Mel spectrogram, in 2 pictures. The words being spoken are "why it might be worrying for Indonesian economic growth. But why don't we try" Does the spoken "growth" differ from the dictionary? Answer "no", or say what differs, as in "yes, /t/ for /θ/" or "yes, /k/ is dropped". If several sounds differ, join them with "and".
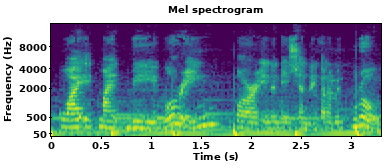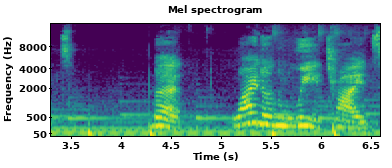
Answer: yes, /s/ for /θ/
